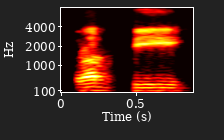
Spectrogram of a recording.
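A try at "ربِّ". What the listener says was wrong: র, আরেকটু হেভি। রব্বি।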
